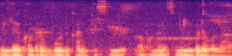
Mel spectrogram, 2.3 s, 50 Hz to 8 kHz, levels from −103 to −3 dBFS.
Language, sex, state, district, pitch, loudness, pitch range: Telugu, male, Andhra Pradesh, Srikakulam, 115 Hz, -16 LUFS, 115-120 Hz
